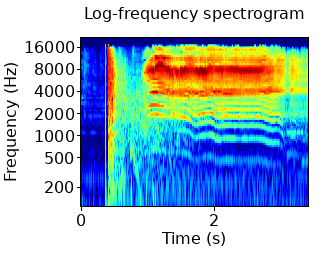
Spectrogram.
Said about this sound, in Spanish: Dejó que el bebé siguiera llorando en su cuna y una vez fuera del cuarto, cerró la puerta para no escucharlo.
